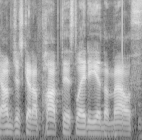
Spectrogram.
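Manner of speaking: 1950s hard-boiled gumshoe detective voice. Showing what an audiobook voice is known for, in a Rhett C. Bruno 1950s-style voice. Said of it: "almost like a 1950s style voice".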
